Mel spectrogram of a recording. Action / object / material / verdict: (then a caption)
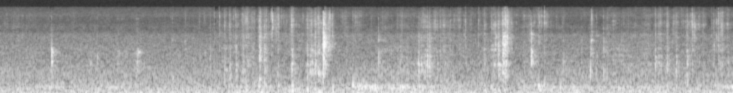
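scrape / soap bar shaved with a blade / soap / none. A utility-knife blade shaves a solid, dry purple bar of soap. Quiet, dry scraping and crackling come over a faint steady hiss, with short bright scratches that stop without ringing. The loudest scrapes come near the middle and again a little later.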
